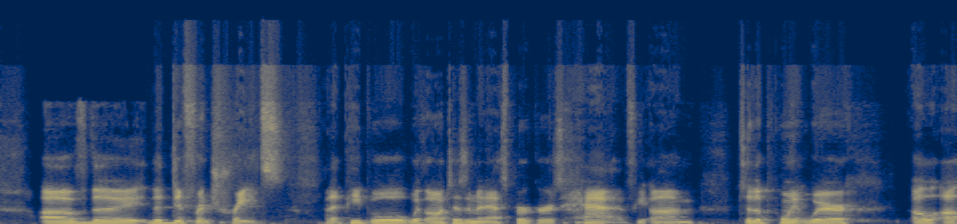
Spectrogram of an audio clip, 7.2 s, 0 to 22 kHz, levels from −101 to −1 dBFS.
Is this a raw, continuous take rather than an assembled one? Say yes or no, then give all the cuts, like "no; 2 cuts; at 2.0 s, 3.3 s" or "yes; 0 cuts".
no; 1 cut; at 2.4 s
